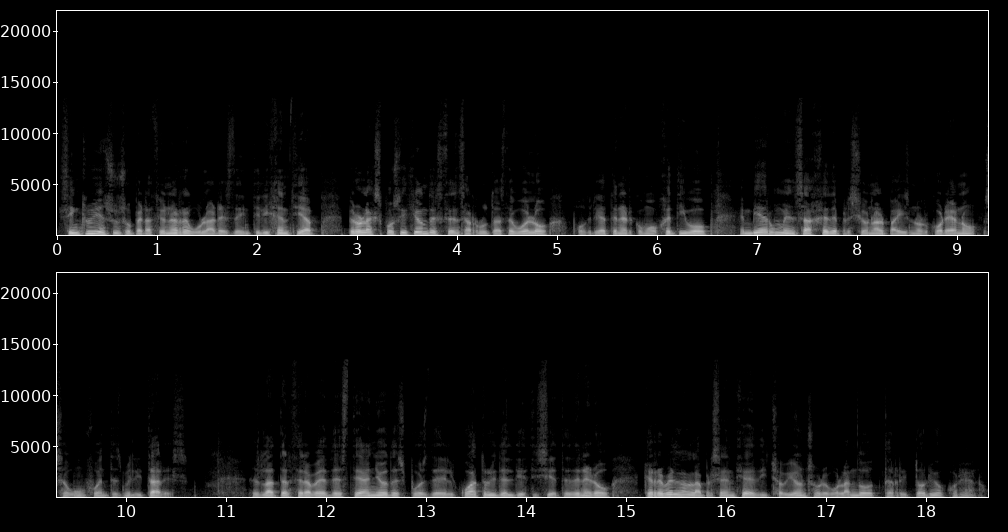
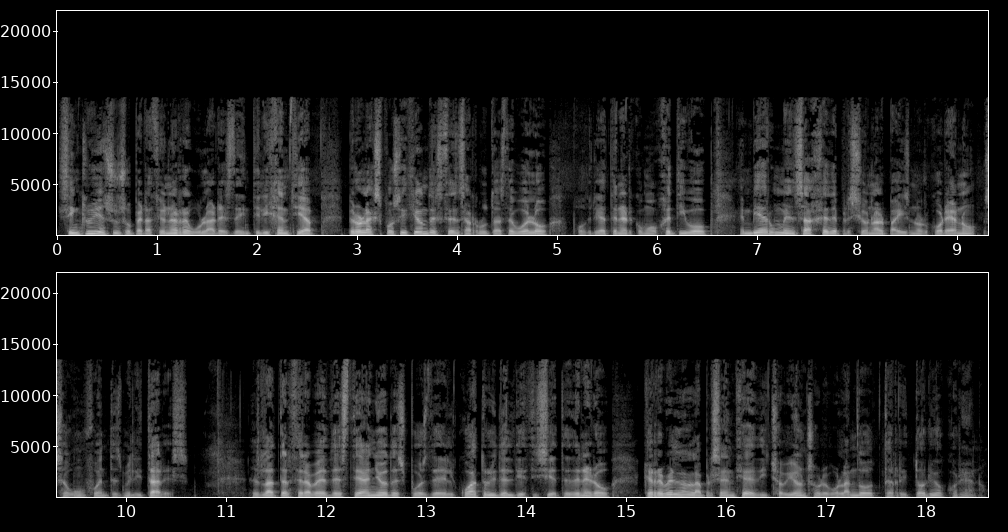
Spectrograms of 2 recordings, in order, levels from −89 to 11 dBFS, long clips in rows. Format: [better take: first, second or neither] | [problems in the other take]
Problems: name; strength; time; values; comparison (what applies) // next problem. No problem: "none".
second | muffled; very; fading above 2.5 kHz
